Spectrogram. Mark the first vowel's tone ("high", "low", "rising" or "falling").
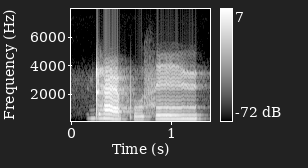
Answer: falling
